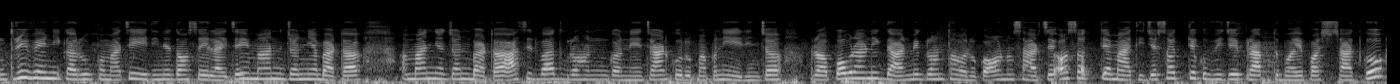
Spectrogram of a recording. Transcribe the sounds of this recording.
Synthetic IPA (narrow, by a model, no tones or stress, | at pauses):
t̪ribenikaɾupmat͡sʌĩɦeɾined̪ʌsʌjlajt͡sʌ̃ĩmand͡zʌnjʌbaʈʌmanjʌd͡zʌnbaʈʌasirbad̪ɡrʌɦʌnɡʌrnet͡sãɽkoɾupmapʌniɦeɾint͡sʰʌrʌpʌwɾaɽ̃ik̚d̪ʱarmik̚ɡrʌnt̪ʰʌɦʌɾukoʌnusart͡sʌ̃ĩʔʌsʌt̪jʌmat̪ʰit͡sʌĩsʌt̪jʌkobid͡zʌjprap̚t̪ʌbʱʌepʌssat̪ko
